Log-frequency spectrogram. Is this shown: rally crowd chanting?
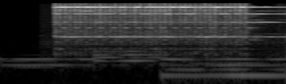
no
